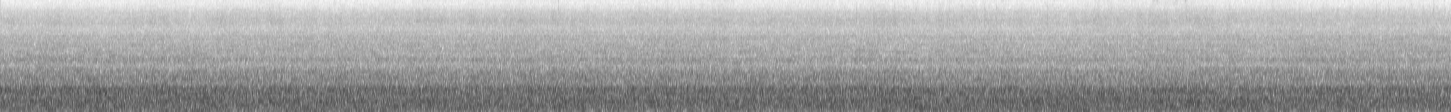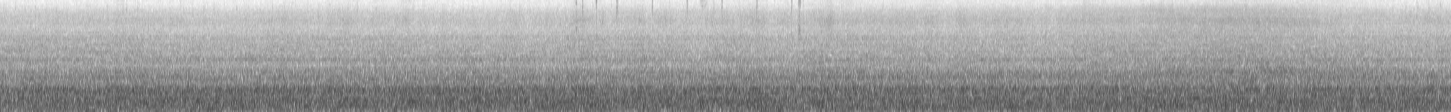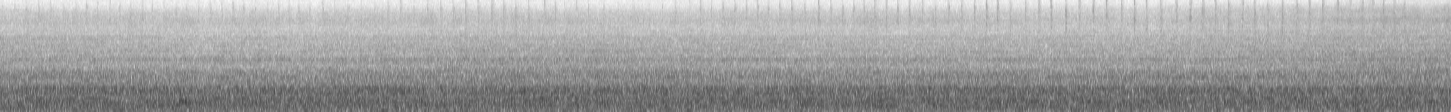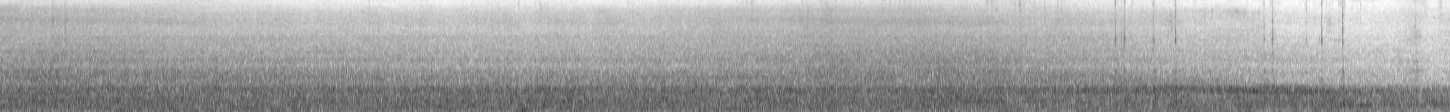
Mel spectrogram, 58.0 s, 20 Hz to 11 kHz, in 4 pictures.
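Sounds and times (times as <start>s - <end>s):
road and tyre noise in car: 0.0s - 58.0s.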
